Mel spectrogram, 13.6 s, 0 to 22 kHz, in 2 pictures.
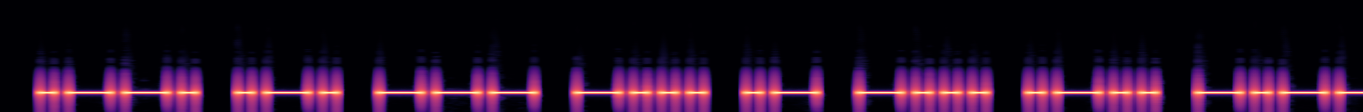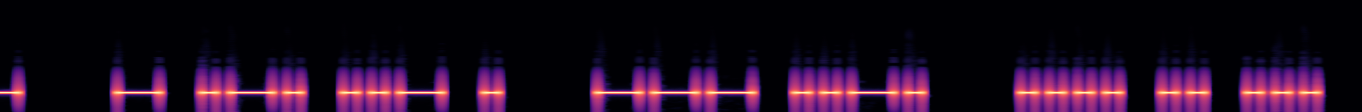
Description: Morse code, heard as a keyed tone, about 17 wpm, 700 Hz. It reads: PROBABLY TRUE OF HIS
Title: Sentences from Top 700 Words 17wpm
